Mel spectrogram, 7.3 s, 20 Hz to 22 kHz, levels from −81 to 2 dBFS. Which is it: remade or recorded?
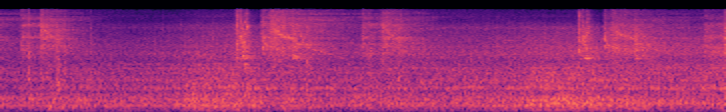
recorded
